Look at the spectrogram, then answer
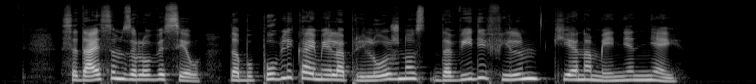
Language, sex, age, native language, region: Slovenian, female, 30-49, Slovenian, Savinja region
